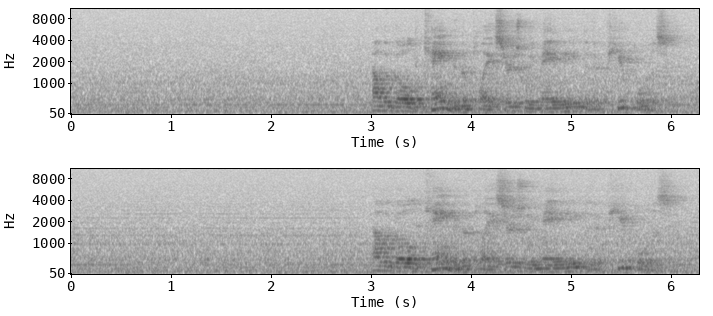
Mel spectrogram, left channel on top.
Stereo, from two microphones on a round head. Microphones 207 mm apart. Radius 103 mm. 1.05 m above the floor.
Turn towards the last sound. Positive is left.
turn(degrees=45)  # may be behind; listen again after turning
